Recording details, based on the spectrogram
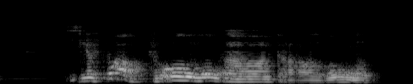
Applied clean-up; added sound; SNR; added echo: neural mask model DeepFilterNet 3.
